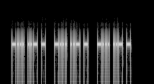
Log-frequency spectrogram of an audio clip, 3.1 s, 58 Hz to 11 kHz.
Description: Morse code, heard as a keyed tone, about 44 wpm, 700 Hz. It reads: BUT BUT BUT
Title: Top 200 Words Repeated 45wpm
